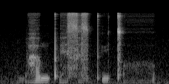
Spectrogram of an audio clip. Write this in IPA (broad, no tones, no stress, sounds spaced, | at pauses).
bʱ a m pʼ ɛ̤ s ə̤ z pʼ y tʼ ɔ̤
